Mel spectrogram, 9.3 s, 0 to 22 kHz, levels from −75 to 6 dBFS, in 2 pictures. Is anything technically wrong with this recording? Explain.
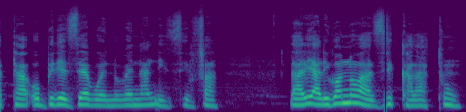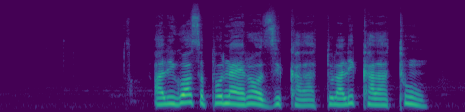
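Yes. The speech cuts out twice, from 3.84 to 3.87 s and again from 7.87 to 7.89 s, leaving short holes of about 21 ms. This is a gap between chunks. The audio appears to have been delivered in 4-second blocks, and silence was inserted at each join, likely from codec padding or a player starting each block late. No speech is lost; it is simply interrupted at each boundary.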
